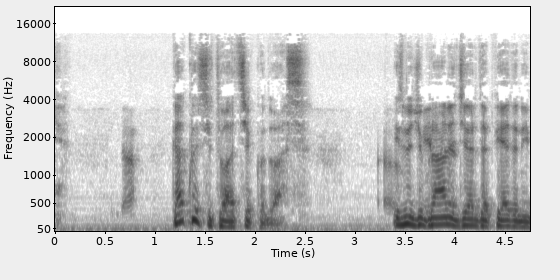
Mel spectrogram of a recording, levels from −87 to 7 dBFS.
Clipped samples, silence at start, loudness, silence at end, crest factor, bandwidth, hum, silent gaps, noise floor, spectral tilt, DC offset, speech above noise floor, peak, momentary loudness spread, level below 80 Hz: under 0.1%; 0 s; -18 LUFS; 0 s; 14 dB; 13.5 kHz; none; none; -45 dBFS; -5 dB/octave; under 0.1%; 27 dB; -6 dBFS; 17 LU; -42 dBFS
